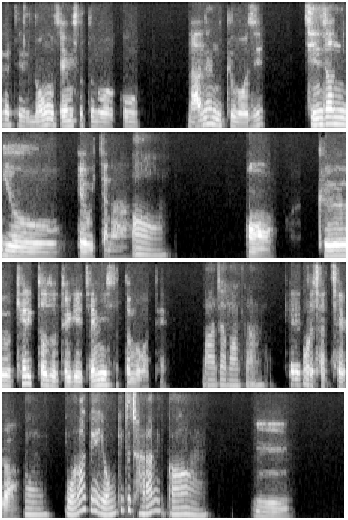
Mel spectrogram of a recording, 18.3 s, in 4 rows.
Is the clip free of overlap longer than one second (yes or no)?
yes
